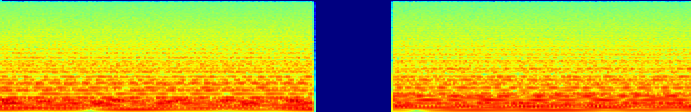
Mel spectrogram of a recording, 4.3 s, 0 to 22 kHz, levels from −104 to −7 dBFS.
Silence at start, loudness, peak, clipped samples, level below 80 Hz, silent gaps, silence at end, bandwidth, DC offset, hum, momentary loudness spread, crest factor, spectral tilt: 0 s; -15 LUFS; 0 dBFS; under 0.1%; -38 dBFS; 1.96-2.44 s; 0 s; over 20 kHz; 0.3%; none; 3 LU; 14 dB; -4.5 dB/octave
